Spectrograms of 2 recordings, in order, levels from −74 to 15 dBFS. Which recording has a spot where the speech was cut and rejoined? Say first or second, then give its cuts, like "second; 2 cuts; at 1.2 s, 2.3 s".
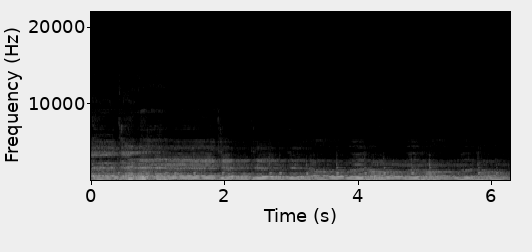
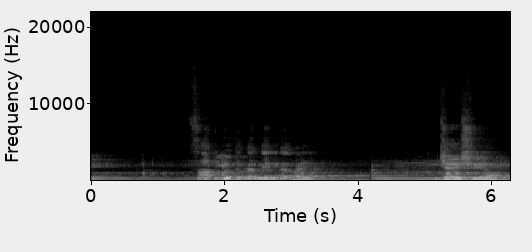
second; 1 cut; at 4.2 s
